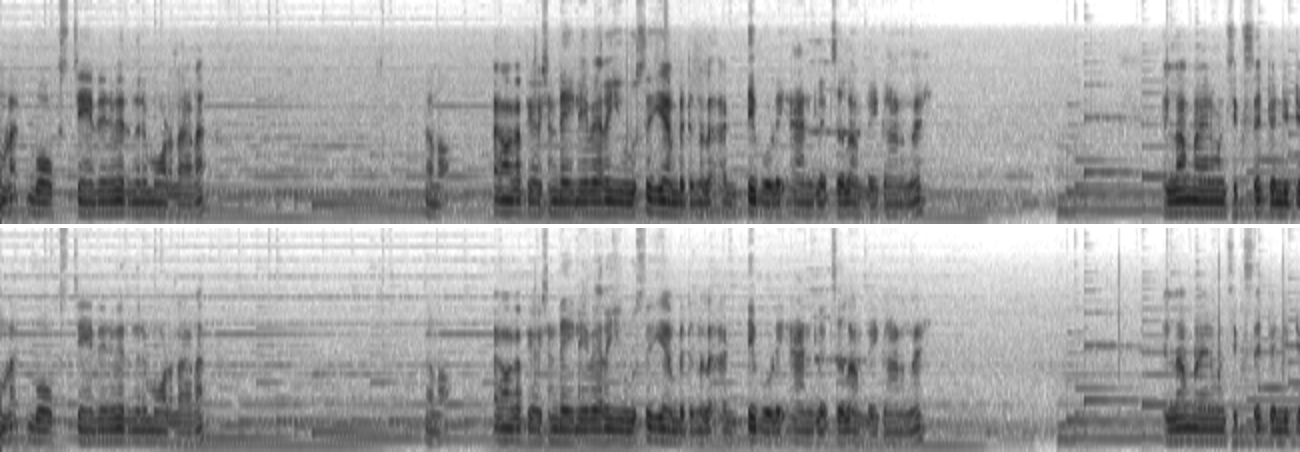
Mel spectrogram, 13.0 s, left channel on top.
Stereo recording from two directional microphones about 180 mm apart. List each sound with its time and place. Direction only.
0.0 s speech: centre (ahead or behind)
4.9 s speech: 5° right (ahead or behind)
11.6 s speech: 15° left (ahead or behind)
